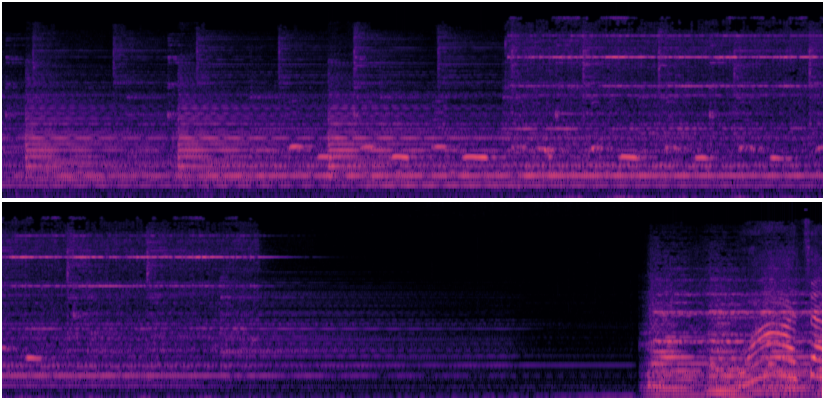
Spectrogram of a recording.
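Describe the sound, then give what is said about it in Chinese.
Bright bell-like chimes imitate a clock's ding-dong within a piece of music, repeated strokes ringing over sustained tones before fading away, then a louder new passage bursts in. “写实音乐的表现，这是时钟当当当的声音，对不对？”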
